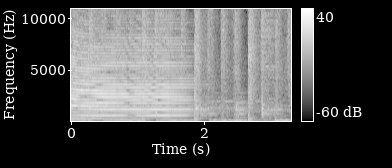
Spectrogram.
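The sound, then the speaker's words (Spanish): A loud, sustained horn blast blares for nearly two seconds over a thumping rhythmic beat, then gives way to a busier burst of music. “Extrañaba la bocina, la verdad.”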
